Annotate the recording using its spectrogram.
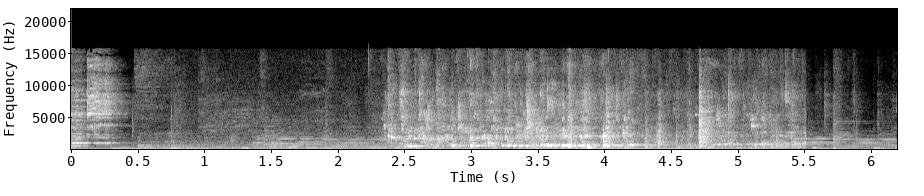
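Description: Water poured from a plastic bottle into a drinking glass for about three seconds, starting a couple of seconds in, over background music.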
